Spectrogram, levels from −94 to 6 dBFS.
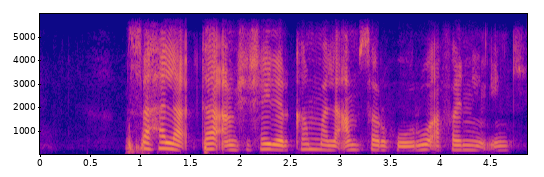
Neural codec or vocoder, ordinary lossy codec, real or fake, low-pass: none; Opus, 24 kbps; real; 5.4 kHz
